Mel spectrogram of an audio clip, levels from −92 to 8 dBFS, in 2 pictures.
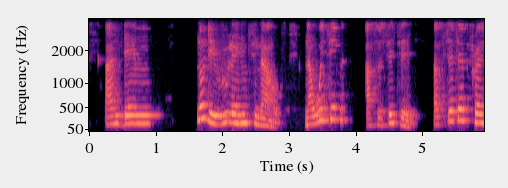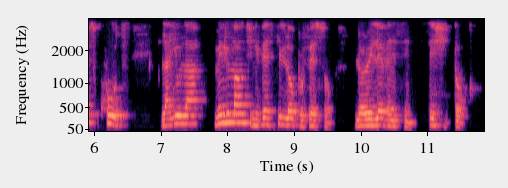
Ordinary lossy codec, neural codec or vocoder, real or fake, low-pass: Opus, 32 kbps; none; real; 3.6 kHz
